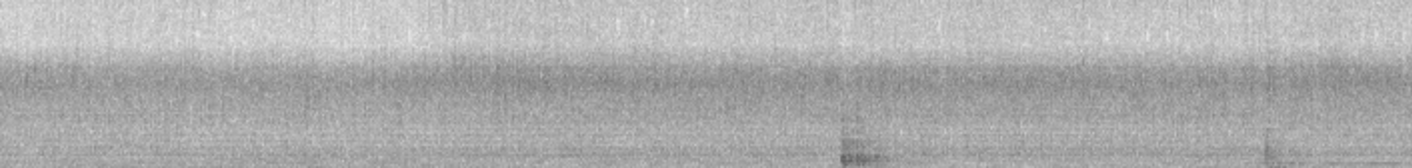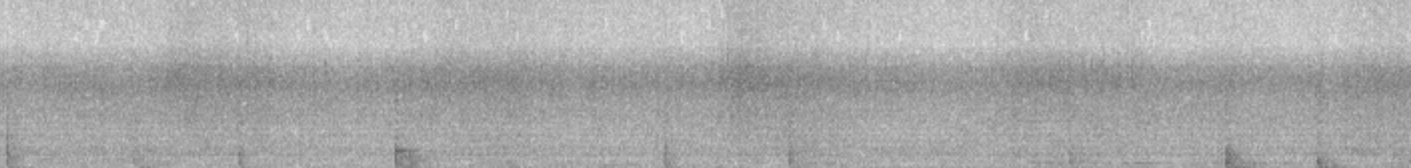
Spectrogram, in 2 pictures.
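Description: Okra frying in a ghee-rich onion-tomato masala in a nonstick kadai: a steady sizzle while a spoon stirs it, clacking against the pan a few times.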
